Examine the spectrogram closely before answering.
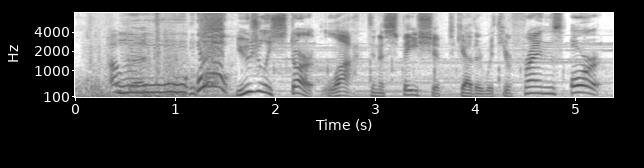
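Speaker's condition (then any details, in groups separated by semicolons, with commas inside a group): No condition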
